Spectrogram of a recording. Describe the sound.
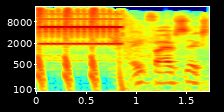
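A telephone rings for an incoming call-in with a rapid, bright electronic trill and steady tones for under a second, then cuts off as a voice starts talking.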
